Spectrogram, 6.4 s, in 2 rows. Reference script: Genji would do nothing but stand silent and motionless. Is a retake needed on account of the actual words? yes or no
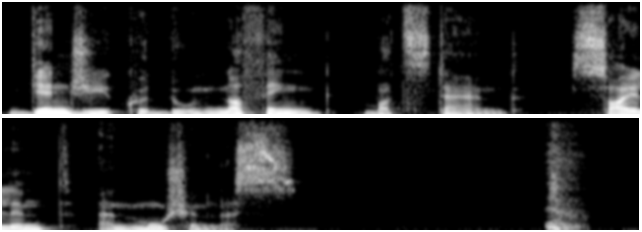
yes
